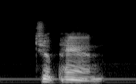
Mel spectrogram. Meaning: 1. A country in East Asia. Capital and largest city: Tokyo 2. An archipelago of East Asia; in full, Japanese archipelago
- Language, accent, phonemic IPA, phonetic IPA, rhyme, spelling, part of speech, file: English, US, /d͡ʒəˈpæn/, [d͡ʒəˈpɛə̯n], -æn, Japan, proper noun, En-us-Japan.ogg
